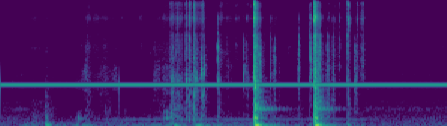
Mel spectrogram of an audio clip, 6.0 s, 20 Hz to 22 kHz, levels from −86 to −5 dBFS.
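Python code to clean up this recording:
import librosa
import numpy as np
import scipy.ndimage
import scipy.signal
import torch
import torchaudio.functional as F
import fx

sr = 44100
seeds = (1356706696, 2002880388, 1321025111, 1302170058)

y = fx.notch(x, sr, hz=1400.0, q=30.0)
y = fx.fix_interpolate(y, sr, at_s=(1.57,), length_ms=4.7)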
